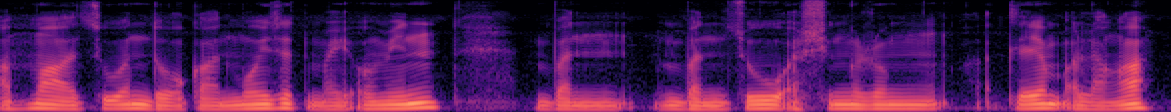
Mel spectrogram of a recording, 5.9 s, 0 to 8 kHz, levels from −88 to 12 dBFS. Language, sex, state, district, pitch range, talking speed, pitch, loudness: Mizo, male, Mizoram, Aizawl, 95-115 Hz, 185 wpm, 105 Hz, -20 LUFS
